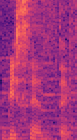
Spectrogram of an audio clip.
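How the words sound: It is said with a Latin American accent. "in Latin America they will say Vicente probably"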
